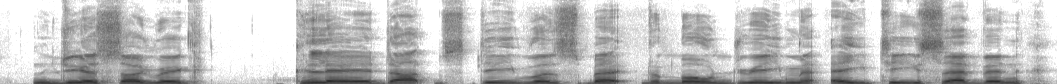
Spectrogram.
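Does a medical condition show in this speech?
Yes: ataxia; speech recently worse.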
